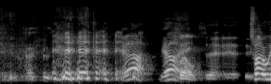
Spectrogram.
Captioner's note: laugh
